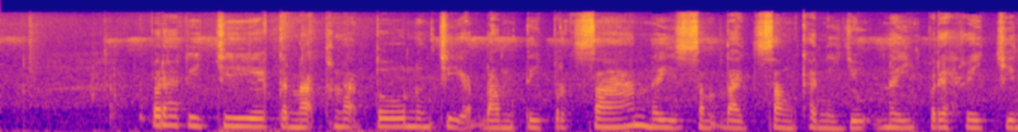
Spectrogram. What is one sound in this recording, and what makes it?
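An older woman speaks in a steady, chanting voice close to a microphone.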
